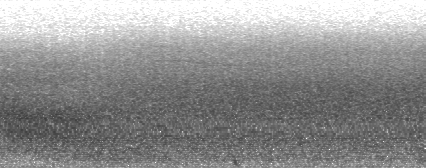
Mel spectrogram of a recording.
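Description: Large stadium crowd roaring steadily, swelling most in about the first second as a free kick is headed at goal.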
